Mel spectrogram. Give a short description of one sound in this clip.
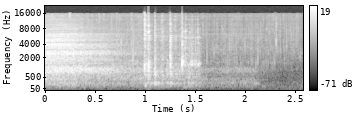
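A metal pot clinks as it is lifted off a stove.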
